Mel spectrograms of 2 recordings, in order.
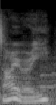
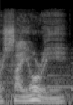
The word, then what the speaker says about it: Sayori: Yeah, I've never had a girl over besides Sayori, or Sayori. I should probably pronounce it as that, right?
